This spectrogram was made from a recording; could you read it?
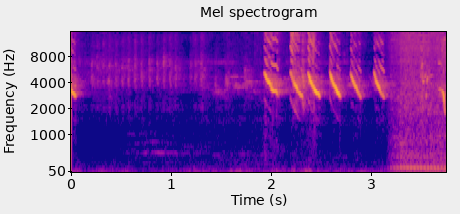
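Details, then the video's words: Lemon-bellied white-eye in the morning: after a quiet start, six sharp, high, downslurred chip notes follow quickly in about a second, then a broad rushing noise takes over. "Kicauan Kecial Kuning Pagi Hari"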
